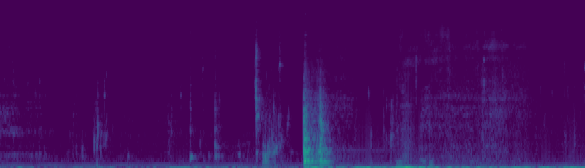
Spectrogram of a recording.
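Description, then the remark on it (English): A person drinks water: a few wet sips and gulps with a brief louder slurp near the middle, plus soft handling noises and no talking. “All right, I need water. Oh, I have it right here.”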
